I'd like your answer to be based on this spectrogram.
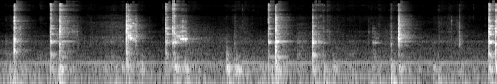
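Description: Spoon or utensil clinking against a dish while black pepper, salt and paprika are stirred in, a series of sharp metallic taps at irregular intervals with quiet kitchen background, no talk.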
